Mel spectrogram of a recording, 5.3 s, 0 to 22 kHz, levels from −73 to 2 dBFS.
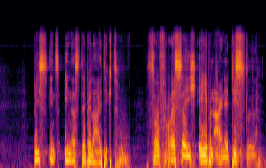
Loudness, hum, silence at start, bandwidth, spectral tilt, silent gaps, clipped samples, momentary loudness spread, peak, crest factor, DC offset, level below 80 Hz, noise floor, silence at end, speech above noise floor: -14 LUFS; none; 0.7 s; 12.5 kHz; -4.5 dB/octave; none; under 0.1%; 11 LU; -4 dBFS; 12 dB; under 0.1%; -30 dBFS; -47 dBFS; 0.05 s; 32 dB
